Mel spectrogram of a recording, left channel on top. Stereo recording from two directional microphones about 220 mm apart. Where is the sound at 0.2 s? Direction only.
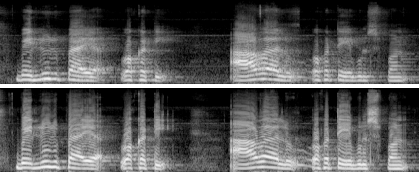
40° right (ahead or behind).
